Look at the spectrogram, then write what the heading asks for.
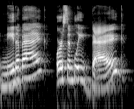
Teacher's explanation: bag with a rising intonation to show it's a question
